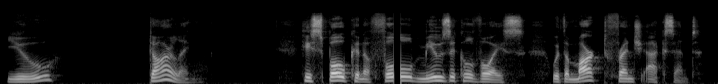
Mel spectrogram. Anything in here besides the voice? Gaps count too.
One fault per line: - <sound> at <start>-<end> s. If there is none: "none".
- dropout at 3.9-4.0 s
